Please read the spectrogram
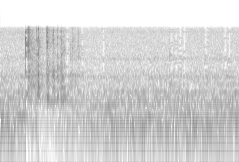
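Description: A quick cluster of light plastic clicks and taps lasting under half a second, from small writing tools (pen, correction-tape dispenser) being handled and set down on the desk, over steady faint room noise.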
